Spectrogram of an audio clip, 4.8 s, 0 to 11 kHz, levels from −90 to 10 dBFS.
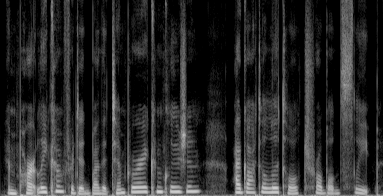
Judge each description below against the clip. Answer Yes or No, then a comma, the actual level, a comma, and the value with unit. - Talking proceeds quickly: No, average, 165 wpm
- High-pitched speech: Yes, high, 215 Hz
